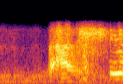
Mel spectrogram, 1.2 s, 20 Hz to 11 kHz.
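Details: Sneezing during a six-minute run of more than 30 sneezes: a quiet intake of breath, then a single sharp, forceful sneeze burst with a brief voiced ending.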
